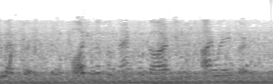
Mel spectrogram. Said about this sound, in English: A rescue boat. All the rivermen help when there's a flood like this.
